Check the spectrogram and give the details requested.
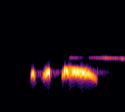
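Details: One phrase of a spotted dove calling to lure birds: two clipped coos leading into a long, mellow, slightly falling note, with a faint steady thin tone in the background.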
